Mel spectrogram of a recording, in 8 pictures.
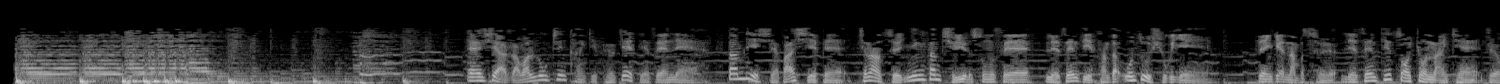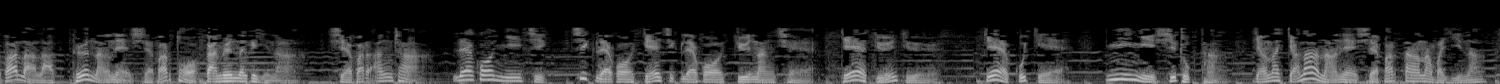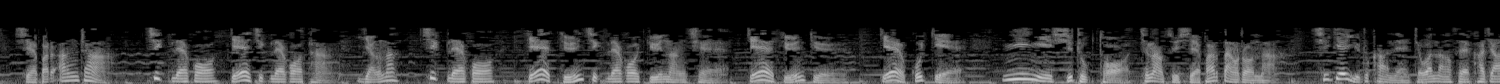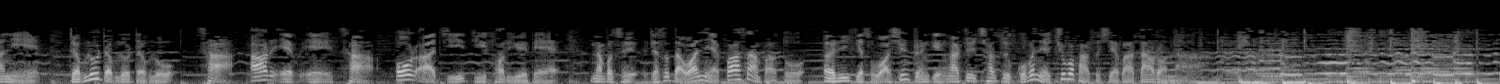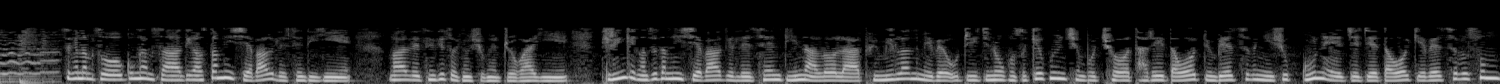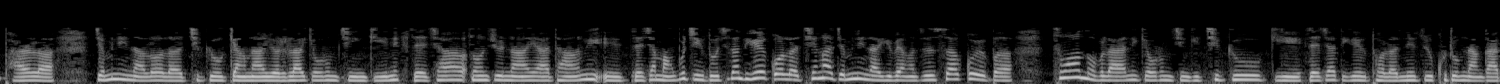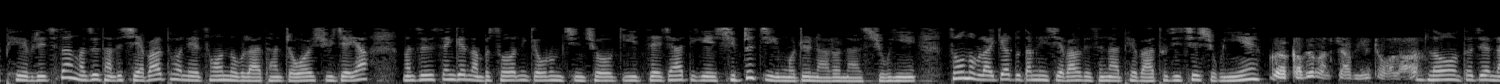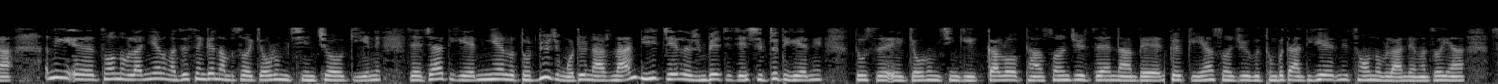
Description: བགྲོ་གླེང་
